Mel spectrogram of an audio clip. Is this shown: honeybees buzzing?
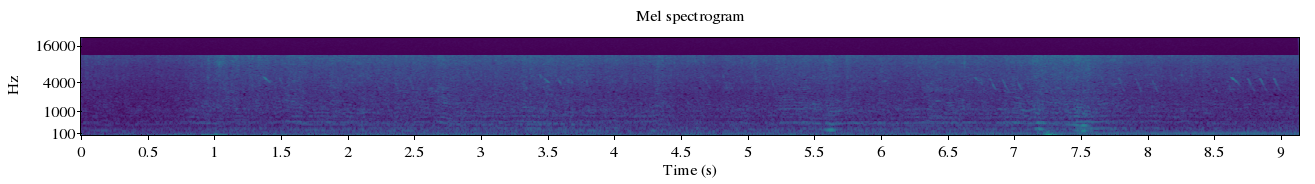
yes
